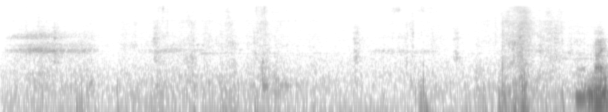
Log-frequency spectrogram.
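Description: Near silence, with faint soft rustles of muslin fabric being handled and folded.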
